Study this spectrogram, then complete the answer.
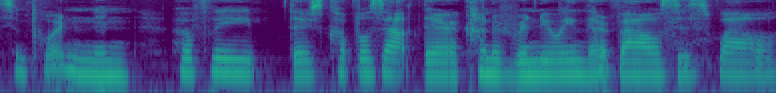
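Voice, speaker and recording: Soft-spoken and monotone, a woman keeps to a medium pitch with flat intonation at a moderate pace. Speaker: wedding officiant. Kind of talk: casual interview.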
